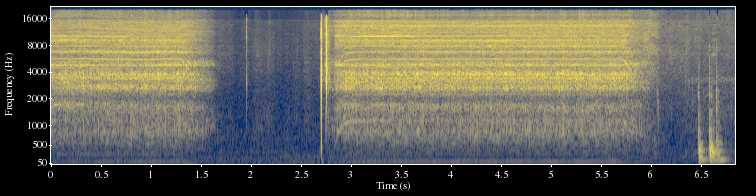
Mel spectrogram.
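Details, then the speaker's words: Old original 12 V DC Valvetronic motor from a 2007 BMW 318i, bench-tested off the car: steady high whine with a slightly coarse whirr. It sounds "a little bit bearingy"; a worn bearing is suspected, not confirmed. The new replacement motor felt beefier. "and if i plug in the old one it sounds a little bit bearingy to be honest"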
